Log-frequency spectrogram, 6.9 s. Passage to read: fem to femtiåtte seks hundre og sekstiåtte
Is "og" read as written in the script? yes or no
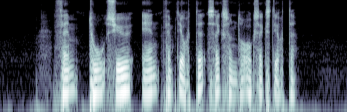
yes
